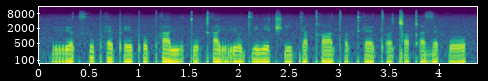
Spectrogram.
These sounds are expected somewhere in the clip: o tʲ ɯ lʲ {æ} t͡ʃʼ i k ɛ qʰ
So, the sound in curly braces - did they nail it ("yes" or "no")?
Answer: no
